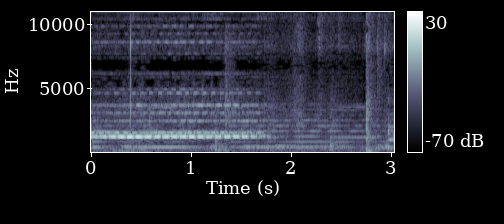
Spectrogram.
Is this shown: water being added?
no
